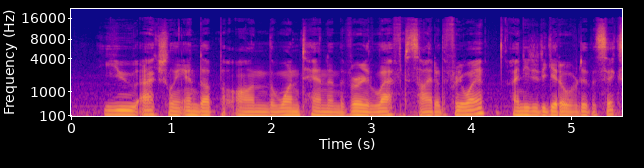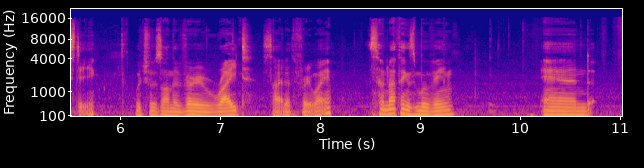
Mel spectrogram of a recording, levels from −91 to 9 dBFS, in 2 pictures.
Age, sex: 20-39, male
